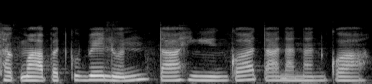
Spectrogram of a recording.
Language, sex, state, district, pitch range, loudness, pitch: Wancho, female, Arunachal Pradesh, Longding, 180-195 Hz, -18 LUFS, 185 Hz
